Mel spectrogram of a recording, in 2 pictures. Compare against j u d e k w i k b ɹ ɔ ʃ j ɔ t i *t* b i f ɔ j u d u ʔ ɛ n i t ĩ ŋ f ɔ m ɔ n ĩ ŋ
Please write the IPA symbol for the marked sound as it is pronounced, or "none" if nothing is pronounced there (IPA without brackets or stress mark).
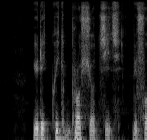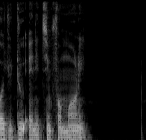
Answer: t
